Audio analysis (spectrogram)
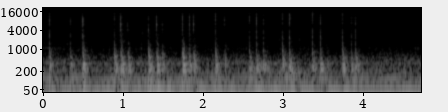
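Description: Long nails tap and trace across the hard, glossy panel of a large flat-screen TV that is switched on. Quick, light clicking taps land in irregular clusters over a steady low hum, with soft sliding strokes between them. The sound stays quiet throughout.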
